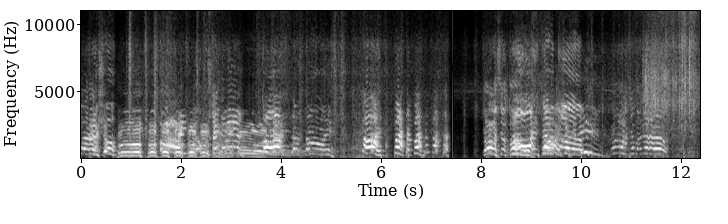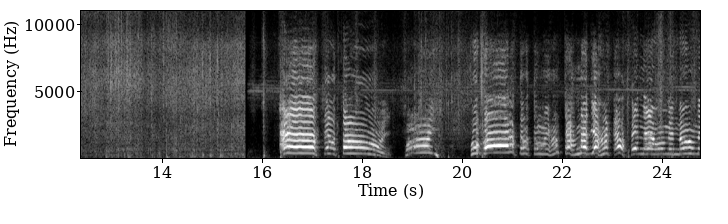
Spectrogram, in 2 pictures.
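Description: Men yelling and screaming with high, rising and falling voices and almost no words, with a few seconds of hissing noise in the middle.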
